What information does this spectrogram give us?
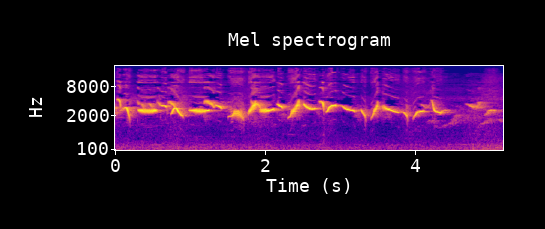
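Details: Chinese hwamei singing in a contest at morning voice training: a steady stream of clear, loud whistles, each sharply rising or dipping, delivered in a lively, unbroken sequence.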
